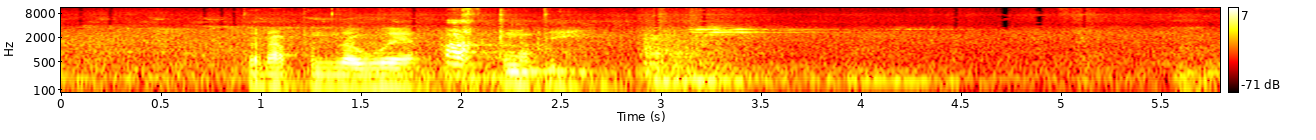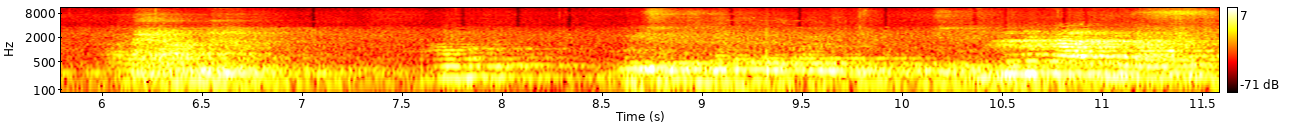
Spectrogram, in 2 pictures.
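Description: A man speaks nearby in short phrases.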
